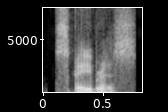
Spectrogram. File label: "scabrous", American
